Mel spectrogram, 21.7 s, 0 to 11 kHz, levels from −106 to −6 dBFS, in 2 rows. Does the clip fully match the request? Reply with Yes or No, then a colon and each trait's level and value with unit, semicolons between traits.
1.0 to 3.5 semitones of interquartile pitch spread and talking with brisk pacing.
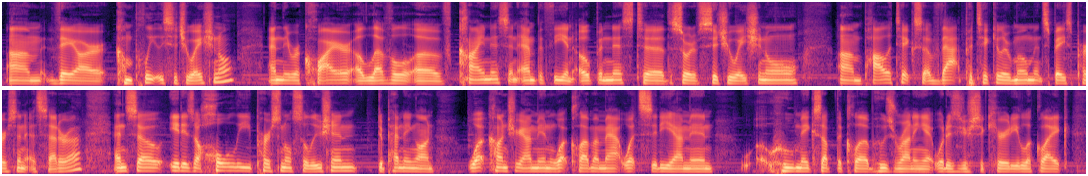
No: narrow, 2.4 semitones; average, 185 wpm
